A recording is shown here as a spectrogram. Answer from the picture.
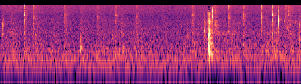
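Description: Faint, irregular clicks of a computer mouse button as letters are drawn stroke by stroke in a paint program, with one louder click a little past the middle.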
